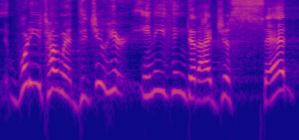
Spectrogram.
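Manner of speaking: high, loud exasperated outburst; frustrated son shouting back at his father. Acted. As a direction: throw up your hands in disbelief. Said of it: "The son is frustrated".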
